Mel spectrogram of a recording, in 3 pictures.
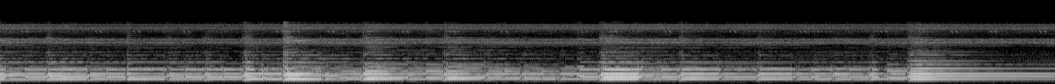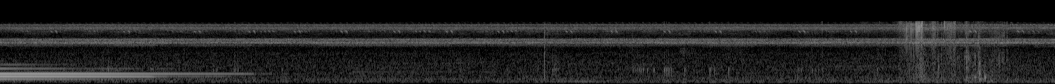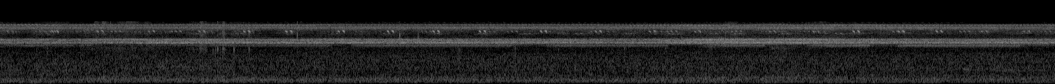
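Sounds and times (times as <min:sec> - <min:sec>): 
cricket chorus trilling: 0:00.0 - 0:31.6
faint hiss: 0:00.0 - 0:31.6
rustling: 0:19.2 - 0:20.8, 0:21.6 - 0:23.6.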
